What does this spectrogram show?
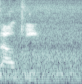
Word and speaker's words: Alki: be fine anyway and alki beach i think it's pronounced alky uh daniel polar bear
